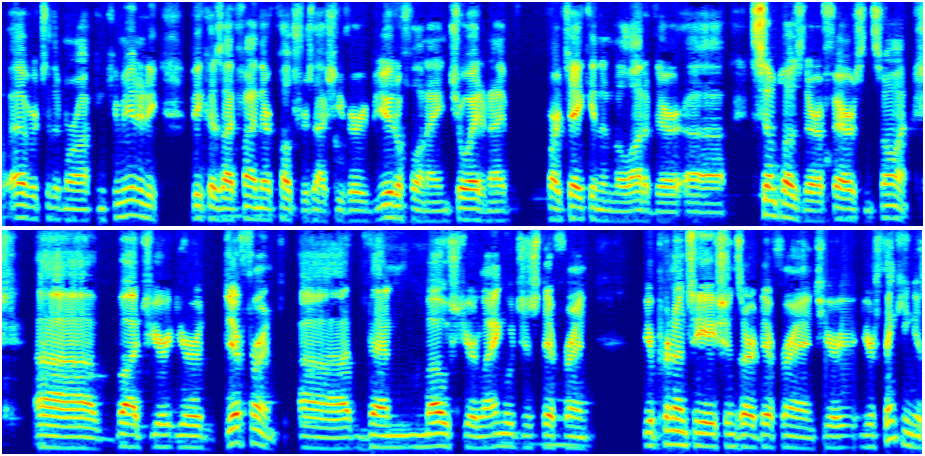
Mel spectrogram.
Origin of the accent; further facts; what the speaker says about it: Kitchener, Ontario, Canada; I was born in Kitchener, Ontario, Canada in 1960. My father, God bless his soul, was the rabbi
